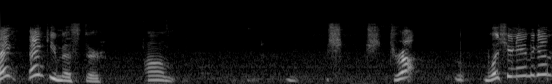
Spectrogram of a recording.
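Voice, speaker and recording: Using a put-on character voice, a man speaks fairly slowly at an extremely high pitch, with very wide pitch swings and long, frequent pauses. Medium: actual play. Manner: giggly.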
